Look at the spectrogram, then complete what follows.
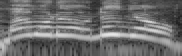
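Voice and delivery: very high squeaky mock newborn; mock baby voice. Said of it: "en plan". (voz de bebé chillona)

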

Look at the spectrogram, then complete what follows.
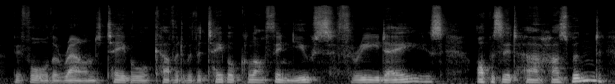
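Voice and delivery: usual speaking voice

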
